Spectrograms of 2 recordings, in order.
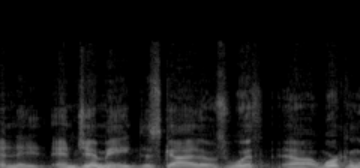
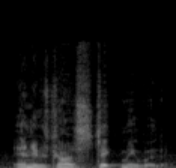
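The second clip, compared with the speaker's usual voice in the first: ordinary delivery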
